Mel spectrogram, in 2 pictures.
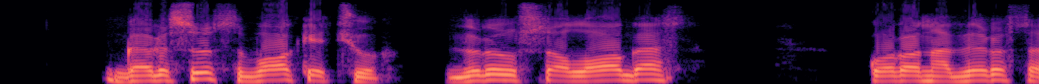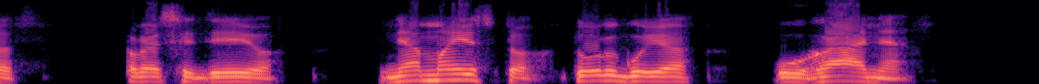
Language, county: Lithuanian, Klaipėda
